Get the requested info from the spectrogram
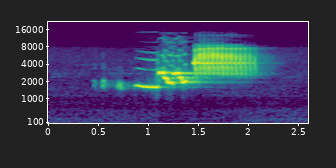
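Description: A Wood Thrush sings one phrase: two soft introductory notes, then a clear, flutey middle phrase that breaks into a high, shimmering, buzzy trill. The background is quiet.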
